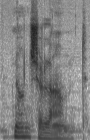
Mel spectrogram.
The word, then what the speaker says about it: nonchalant: In British English, it is said as nonchalant.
